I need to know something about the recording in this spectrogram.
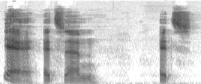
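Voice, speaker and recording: A man's voice: low-pitched, expressive, drawn-out words, pushed and bright. A man co-hosting a casual podcast, hesitant with many ums and a dry wit. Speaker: podcast co-host. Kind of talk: casual chat.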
